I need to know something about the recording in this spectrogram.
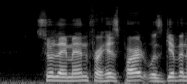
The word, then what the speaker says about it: Suleiman: Oh, Suleiman.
